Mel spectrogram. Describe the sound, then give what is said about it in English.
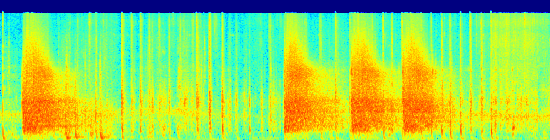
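Gunfire in an old western serial: four loud, sharp blasts with long, ringing decays at uneven intervals, set against a steady, rapid clatter of hoofbeats. “Start firing.”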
